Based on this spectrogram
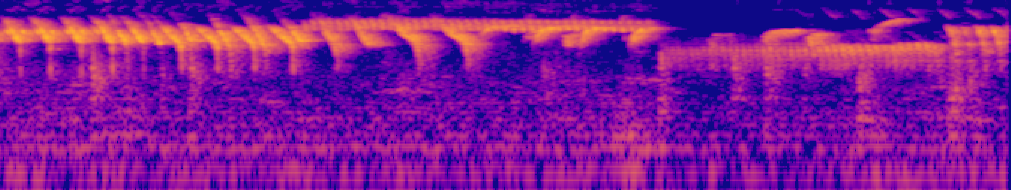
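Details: A canary sings rapid high chirps and downward-swooping notes, then drops into a lower, steady rolling trill with brighter notes above.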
